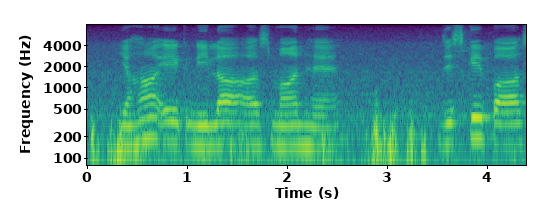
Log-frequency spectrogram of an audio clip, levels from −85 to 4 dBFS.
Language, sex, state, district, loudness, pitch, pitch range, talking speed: Hindi, male, Rajasthan, Bikaner, -16 LUFS, 150 Hz, 145-155 Hz, 95 wpm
